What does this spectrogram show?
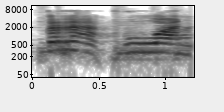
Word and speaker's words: กระบวน: หาย ไป นะ คะ จะ ระวัว เมื่อ เจอ ตัว สะกด ไม้ หัน อากาศ จะ หาย ไป เป็น พยัญชนะ รถ รูป นะ คะ อัน นี้ อ่าน ว่า กระกวน กี่ ครั้ง กระบวน นะ คะ ใต้ หน้า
